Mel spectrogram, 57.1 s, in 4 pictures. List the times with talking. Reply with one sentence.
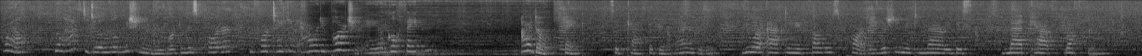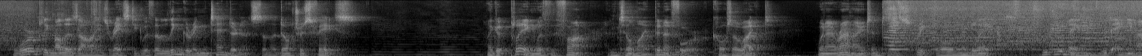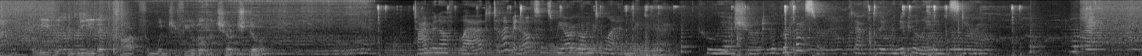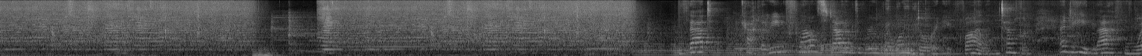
You can hear the talking from 0.0 to 5.5 s, from 6.5 to 18.8 s, from 20.3 to 32.0 s, from 33.7 to 41.0 s and from 51.3 to 57.0 s.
